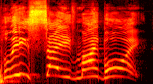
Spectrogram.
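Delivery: very high-pitched, very slow, drawn-out, loud scream. Retelling a mother's cry from the street during a fire: imitating a mother screaming. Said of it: "screaming from the streetscape".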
